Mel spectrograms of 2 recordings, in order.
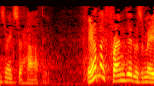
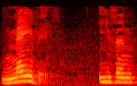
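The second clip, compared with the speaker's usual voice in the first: gentle hint; 10 dB quieter, slower than usual. Retold or imitated. Friend's gentle suggestion.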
